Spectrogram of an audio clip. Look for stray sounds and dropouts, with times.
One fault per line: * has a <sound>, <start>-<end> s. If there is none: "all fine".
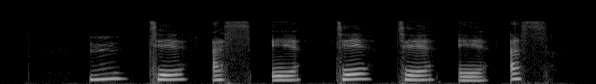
all fine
